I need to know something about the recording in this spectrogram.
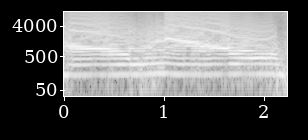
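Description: A deliberately blown-out, clipped sustained tone at full loudness, held as two long notes with a slight break about halfway, with harsh distortion smeared across the whole range.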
